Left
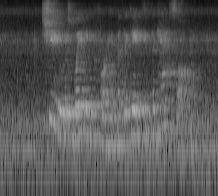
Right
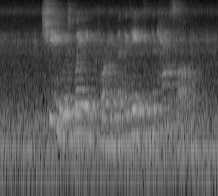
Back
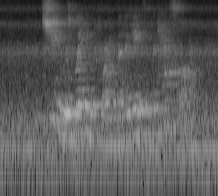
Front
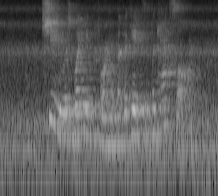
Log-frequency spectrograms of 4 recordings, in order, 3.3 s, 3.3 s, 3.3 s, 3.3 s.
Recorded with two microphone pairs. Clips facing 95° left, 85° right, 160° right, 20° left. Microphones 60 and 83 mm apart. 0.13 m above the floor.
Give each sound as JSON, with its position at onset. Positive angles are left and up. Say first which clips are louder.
{"t": 0.6, "sound": "a woman speaking", "louder": "left 2 dB, front 1 dB", "azimuth_deg": 20, "distance_m": 3.0}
